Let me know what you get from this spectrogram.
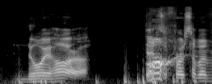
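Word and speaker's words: Nohara: Wait, is that really how her name's pronounced? Noihara.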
